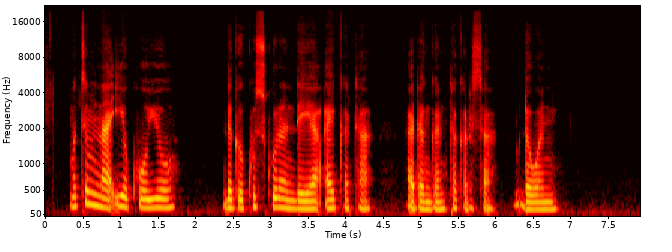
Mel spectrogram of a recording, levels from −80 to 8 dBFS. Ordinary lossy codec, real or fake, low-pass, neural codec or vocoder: none; fake; 19.8 kHz; autoencoder, 48 kHz, 128 numbers a frame, DAC-VAE, trained on Japanese speech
